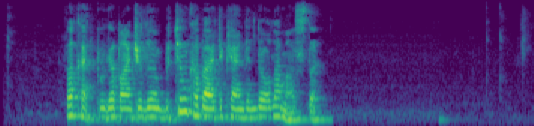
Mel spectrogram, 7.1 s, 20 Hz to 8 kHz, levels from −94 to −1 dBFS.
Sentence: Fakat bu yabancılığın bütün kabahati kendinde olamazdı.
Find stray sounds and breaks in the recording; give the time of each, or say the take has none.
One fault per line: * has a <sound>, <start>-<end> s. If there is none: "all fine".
all fine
